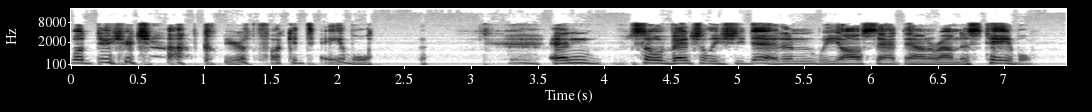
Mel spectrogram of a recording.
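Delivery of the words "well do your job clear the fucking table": sharp, snappy, acted-out whisper. Retelling how they snapped back at the waitress: retelling a snappy retort. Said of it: "I snapped right back at her".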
